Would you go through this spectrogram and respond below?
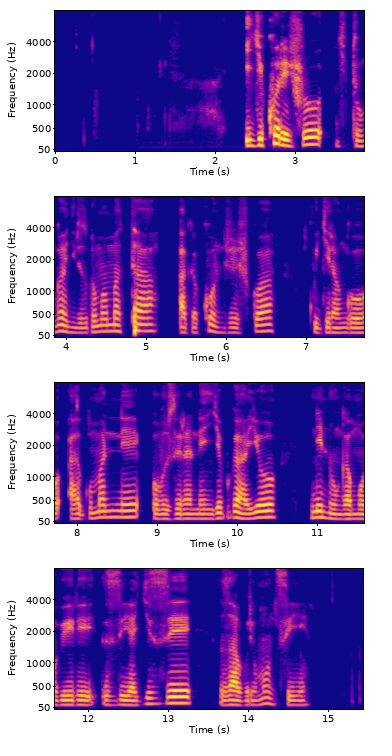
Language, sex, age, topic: Kinyarwanda, male, 18-24, finance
